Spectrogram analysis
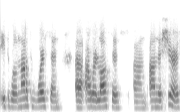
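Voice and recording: A woman's medium-pitched voice at a fairly slow pace, in a dry, close sound with no echo.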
